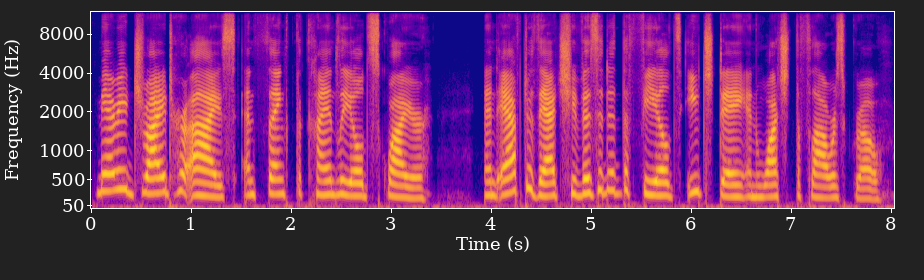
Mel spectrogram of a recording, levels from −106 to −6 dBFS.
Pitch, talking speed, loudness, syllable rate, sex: 230 Hz, 180 wpm, -21 LUFS, 4.5 syllables/s, female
